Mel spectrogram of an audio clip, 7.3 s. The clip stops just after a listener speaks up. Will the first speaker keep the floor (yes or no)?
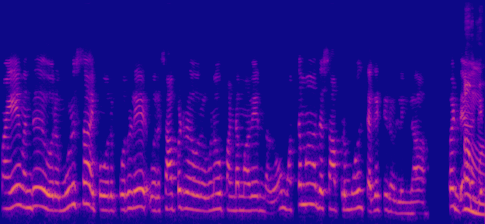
yes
